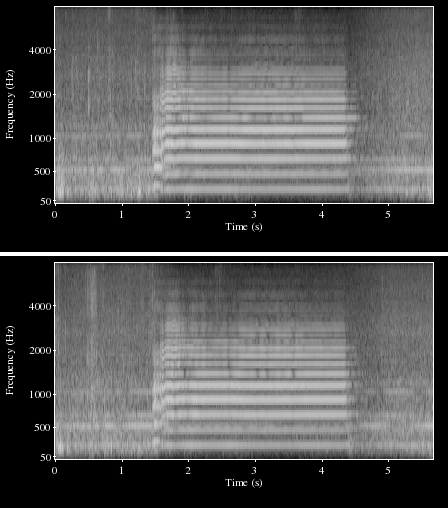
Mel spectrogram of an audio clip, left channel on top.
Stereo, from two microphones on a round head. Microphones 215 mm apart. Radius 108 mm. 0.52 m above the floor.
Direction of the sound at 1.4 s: 10° left (ahead or behind).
